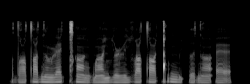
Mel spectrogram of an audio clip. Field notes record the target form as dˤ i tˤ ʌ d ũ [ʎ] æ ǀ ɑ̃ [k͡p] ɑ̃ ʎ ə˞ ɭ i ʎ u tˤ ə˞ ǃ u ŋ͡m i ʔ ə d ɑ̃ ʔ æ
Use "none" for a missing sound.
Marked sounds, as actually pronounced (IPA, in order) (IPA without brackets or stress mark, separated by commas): ɭ, ɡ͡b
